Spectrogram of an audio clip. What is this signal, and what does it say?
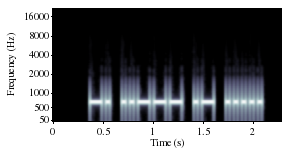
Morse code, heard as a keyed tone, about 30 wpm, 700 Hz. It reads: N2A5
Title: Common Cut Numbers - 4-Digit 30wpm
